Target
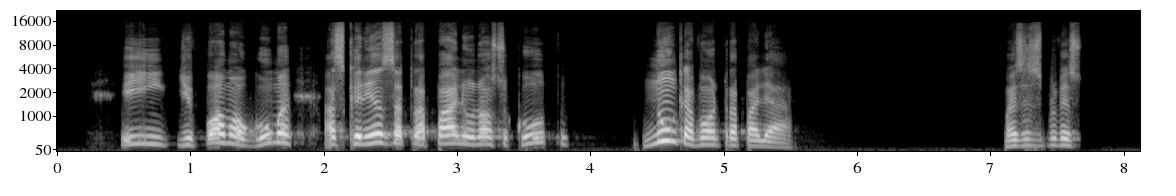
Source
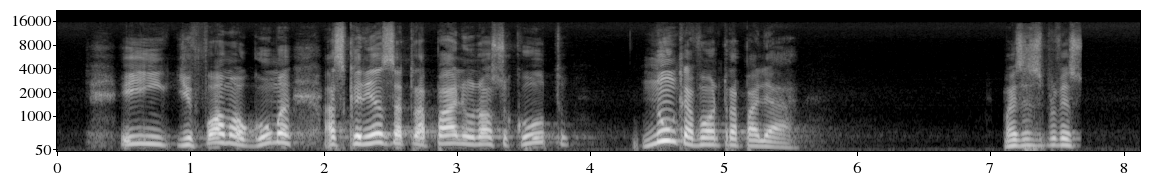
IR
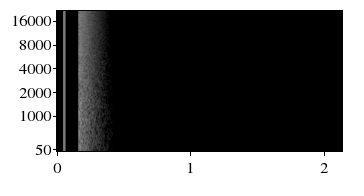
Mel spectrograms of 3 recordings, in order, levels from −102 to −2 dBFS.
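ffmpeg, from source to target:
-filter_complex "[0:a]anlmdn=1.58,acrossover=split=250|2600[a][b][c];[a]acompressor=threshold=-48dB:ratio=6[d];[d][b][c]amix=inputs=3:normalize=0"

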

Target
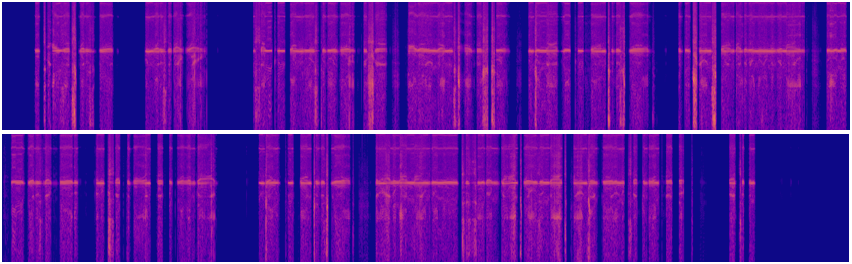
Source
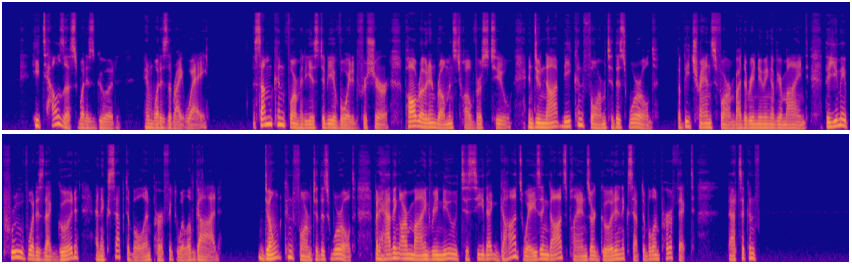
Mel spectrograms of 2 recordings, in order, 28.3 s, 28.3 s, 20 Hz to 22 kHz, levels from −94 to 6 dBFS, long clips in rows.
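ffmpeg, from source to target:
-filter_complex "[0:a]afftfilt=real='real(if(lt(b,272),68*(eq(floor(b/68),0)*3+eq(floor(b/68),1)*2+eq(floor(b/68),2)*1+eq(floor(b/68),3)*0)+mod(b,68),b),0)':imag='imag(if(lt(b,272),68*(eq(floor(b/68),0)*3+eq(floor(b/68),1)*2+eq(floor(b/68),2)*1+eq(floor(b/68),3)*0)+mod(b,68),b),0)':win_size=2048:overlap=0.75,asplit=2[a][b];[b]aecho=0:1:802:0.0794[c];[a][c]amix=inputs=2:normalize=0,alimiter=limit=-15dB:level=0:latency=1:release=104,equalizer=f=7.4k:t=o:w=0.26:g=10,asoftclip=type=hard:threshold=-27dB,acrossover=split=170 3000:gain=0.0794 1 0.224[d][e][f];[d][e][f]amix=inputs=3:normalize=0,acrusher=bits=3:mode=log:mix=0:aa=0.000001,aeval=exprs='sgn(val(0))*max(abs(val(0))-0.00376,0)':c=same,aeval=exprs='0.0501*(cos(1*acos(clip(val(0)/0.0501,-1,1)))-cos(1*PI/2))+0.00631*(cos(7*acos(clip(val(0)/0.0501,-1,1)))-cos(7*PI/2))':c=same,volume=8.5dB"

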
